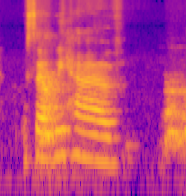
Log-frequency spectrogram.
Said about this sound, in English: that's my dogs.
